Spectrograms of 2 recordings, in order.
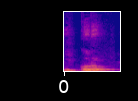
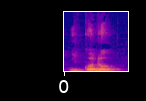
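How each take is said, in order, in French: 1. La consonne du milieu est un son r. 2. La consonne du milieu est un son d. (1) "quand on va aller vite, ils font ikoro, le D, ils font R" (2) "quand ils veulent bien le prononcer, les bassins, ils disent ikodo"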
